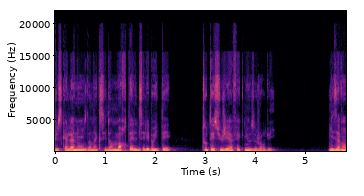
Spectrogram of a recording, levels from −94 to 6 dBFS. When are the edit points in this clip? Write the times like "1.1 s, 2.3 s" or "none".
1.7 s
